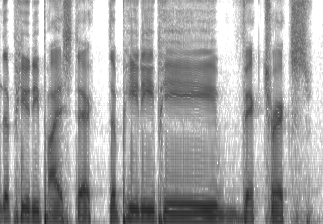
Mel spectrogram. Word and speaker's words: Victrix: On Quamba and the PewDiePie stick, the PDP Victrix. I know I said it wrong, but I keep thinking it's pronounced Vectrex for some reason. It's not.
